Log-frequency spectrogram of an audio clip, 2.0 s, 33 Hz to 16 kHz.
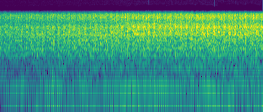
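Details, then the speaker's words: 2019 Honda Brio with a complaint of AC not cooling, running after the AC fuse was replaced: steady idle hum under an even airy hiss with no knocks, squeal or cycling. Compressor engaged and running normally. "nah jadi yang bawa itu kompresor Iya muter ya sama servisnya dan untuknya juga normal"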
